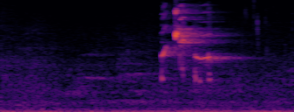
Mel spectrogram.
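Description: A pet African lovebird giving a quick, high-pitched cluster of chirps about a second in.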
